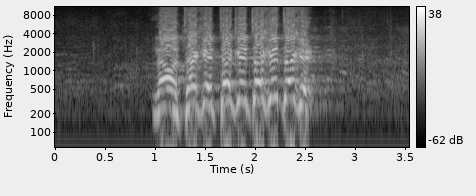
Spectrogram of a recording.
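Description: A man shouts loudly through a microphone.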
